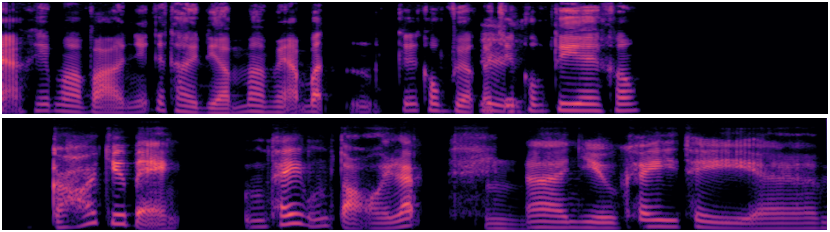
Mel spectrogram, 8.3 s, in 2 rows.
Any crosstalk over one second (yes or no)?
no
